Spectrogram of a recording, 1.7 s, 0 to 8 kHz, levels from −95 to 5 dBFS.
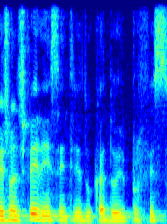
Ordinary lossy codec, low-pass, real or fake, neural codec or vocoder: none; none; real; none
